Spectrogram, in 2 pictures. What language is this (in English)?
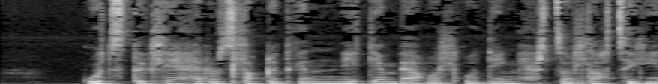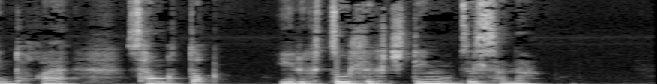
Mongolian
